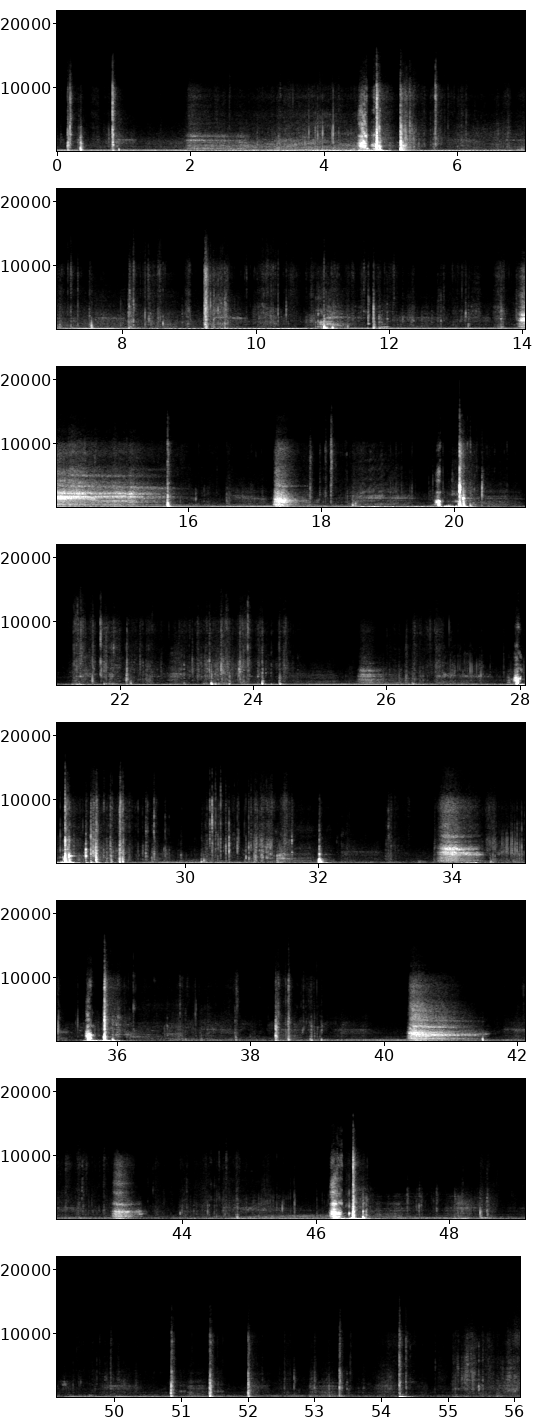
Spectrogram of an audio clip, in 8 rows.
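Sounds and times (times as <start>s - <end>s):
axe striking firewood: 0.0s - 1.1s, 4.5s - 5.8s, 9.2s - 12.0s, 15.6s - 16.0s, 19.7s - 20.5s, 27.8s - 29.5s, 32.0s - 32.2s, 35.5s - 36.3s, 38.4s - 39.1s, 46.2s - 47.0s, 50.8s - 52.3s, 54.2s - 54.6s
person breathing hard: 0.9s - 3.7s, 5.8s - 21.6s, 24.6s - 28.2s, 33.8s - 38.0s, 39.2s - 45.2s, 46.2s - 48.9s, 49.6s - 54.2s
log cracking apart: 26.2s - 32.2s, 44.0s - 46.9s.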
